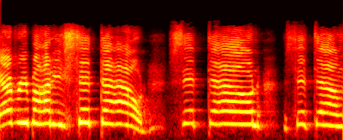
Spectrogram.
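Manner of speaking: very high, drawn-out shrieking scream. Retelling how an older teacher screamed at students: imitating a teacher screaming. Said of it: "just screaming, like, at them".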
